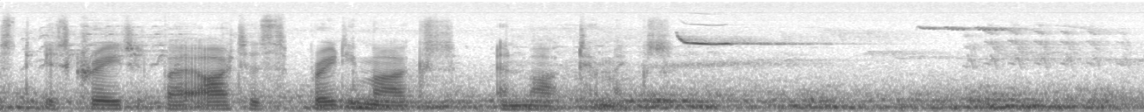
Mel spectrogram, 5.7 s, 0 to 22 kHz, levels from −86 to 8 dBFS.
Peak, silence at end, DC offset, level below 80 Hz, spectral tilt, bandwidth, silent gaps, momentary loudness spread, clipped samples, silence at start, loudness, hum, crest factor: -6 dBFS; 0 s; under 0.1%; -48 dBFS; -6 dB/octave; over 20 kHz; none; 8 LU; under 0.1%; 0 s; -25 LUFS; none; 20 dB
